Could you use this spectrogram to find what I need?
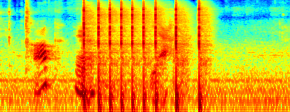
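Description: A spoon scrapes and taps inside a metal baking tin.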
